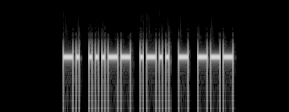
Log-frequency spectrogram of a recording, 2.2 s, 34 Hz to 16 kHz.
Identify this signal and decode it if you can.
Morse code, heard as a keyed tone, about 50 wpm, 700 Hz. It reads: N3LTO
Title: USA Call Signs Repeated 3x 50wpm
